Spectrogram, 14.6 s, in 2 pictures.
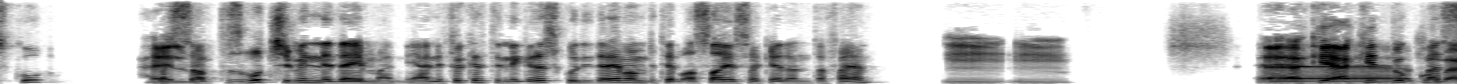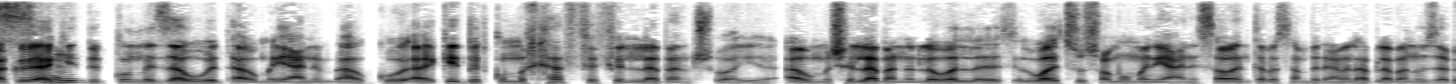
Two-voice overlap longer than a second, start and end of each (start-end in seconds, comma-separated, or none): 6.3-7.8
